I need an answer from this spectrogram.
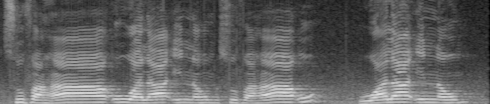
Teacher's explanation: ابدال، یعنی دوسرے حمزے کو واو سے بدلنا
